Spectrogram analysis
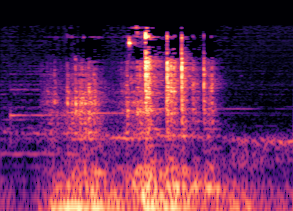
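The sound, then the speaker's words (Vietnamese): A village school window flung open by a sudden strong gust: a swell of rushing, rattling noise builds, a quick cluster of several sharp clacks and knocks sounds in the middle, then it eases away. “Gió từ đâu đột nhiên thổi mạnh, khiến cho một cánh cửa sổ của nhà trường làng bung ra.”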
